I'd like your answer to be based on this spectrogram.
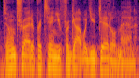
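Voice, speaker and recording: A man's voice: fairly low pitch, normal speed, soft background music, close to an everyday voice. An actor playing a blunt, wry young swordsman who leads his group in a video game cutscene. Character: cocky young swordsman leader.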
